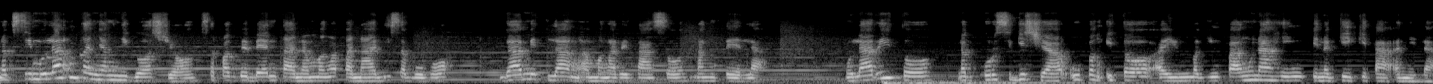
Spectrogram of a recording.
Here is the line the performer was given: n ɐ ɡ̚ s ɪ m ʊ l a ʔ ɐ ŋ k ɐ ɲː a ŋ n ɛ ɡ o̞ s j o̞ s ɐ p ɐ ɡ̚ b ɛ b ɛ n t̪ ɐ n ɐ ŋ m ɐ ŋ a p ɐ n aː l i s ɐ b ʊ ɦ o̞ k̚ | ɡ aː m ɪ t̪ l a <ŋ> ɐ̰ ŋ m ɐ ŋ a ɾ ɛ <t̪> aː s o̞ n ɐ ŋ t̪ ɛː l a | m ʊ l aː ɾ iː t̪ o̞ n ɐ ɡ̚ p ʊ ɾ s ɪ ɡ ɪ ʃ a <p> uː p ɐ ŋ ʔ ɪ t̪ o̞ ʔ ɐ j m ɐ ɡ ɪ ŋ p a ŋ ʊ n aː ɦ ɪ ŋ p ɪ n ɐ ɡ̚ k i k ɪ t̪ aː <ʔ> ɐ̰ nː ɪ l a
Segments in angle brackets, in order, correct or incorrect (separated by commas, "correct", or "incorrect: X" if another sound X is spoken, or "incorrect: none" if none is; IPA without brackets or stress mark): correct, correct, incorrect: ʔ, correct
